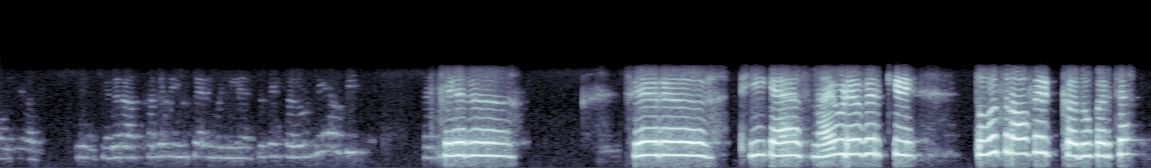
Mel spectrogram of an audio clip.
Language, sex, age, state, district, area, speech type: Dogri, female, 18-30, Jammu and Kashmir, Reasi, rural, conversation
